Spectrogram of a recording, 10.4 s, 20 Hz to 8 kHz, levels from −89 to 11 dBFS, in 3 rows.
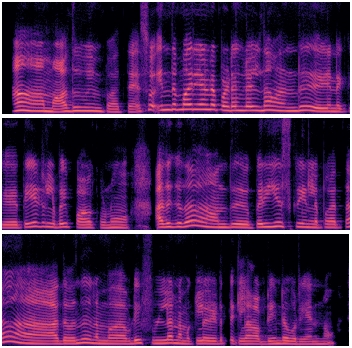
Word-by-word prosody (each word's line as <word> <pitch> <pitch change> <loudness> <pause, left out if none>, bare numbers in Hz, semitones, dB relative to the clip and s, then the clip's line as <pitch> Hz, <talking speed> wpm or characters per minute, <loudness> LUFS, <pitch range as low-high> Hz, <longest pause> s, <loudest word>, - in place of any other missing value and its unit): ஆ, - - +10 0.2
ஆமா. 220 -5 +2
அதுவையும் 255 -1 +1
பார்த்தேன். 190 0 -5
ஸோ, 335 - -2
இந்த 330 +2 +3
மாரியான 355 -1 +5
படங்கள் 285 0 +3
தான் 310 -1 +3
வந்து 255 +3 +1 0.2
எனக்கு 210 -1 -5 0.2
தியேட்டர்ல 265 0 -1
போய் 250 +1 0
பார்க்கணும். 205 -1 -3 0.3
அதுக்கு 260 +2 +3
தான் 335 -1 +1 0.2
வந்து 230 +1 -2 0.2
பெரிய 260 +4 +2
ஸ்க்ரீன்ல 240 -5 -2
பார்த்தா, 220 +7 -3 0.5
அத 200 - -3
வந்து 260 +5 0
நம்ம 205 -2 -3
அப்டீயே 225 +5 -2
ஃபுல்லா 225 +2 -2
நமக்குள்ள 205 0 -4
எடுத்துக்கலாம் 195 -2 -4
அப்பிடின்ற 195 +4 -3
ஒரு 175 - -7
எண்ணம். 185 +6 -9
230 Hz, 175 wpm, -23 LUFS, 205-265 Hz, 0.5 s, ஆ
